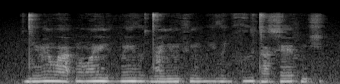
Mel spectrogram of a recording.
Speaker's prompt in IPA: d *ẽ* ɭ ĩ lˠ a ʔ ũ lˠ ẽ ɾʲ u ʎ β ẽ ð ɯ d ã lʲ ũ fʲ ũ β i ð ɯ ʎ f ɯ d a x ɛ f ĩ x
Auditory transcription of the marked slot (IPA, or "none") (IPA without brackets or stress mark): ĩ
